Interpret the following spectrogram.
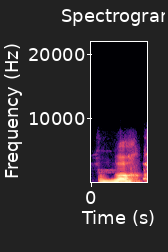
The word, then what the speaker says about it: вогко: інш да писати треба Наприклад кігті треба писати х кігті треба писати г а ми чуємо от ви мовте вогко вогко михтить кіхті михтить кіхті Так ми вимовляємо Ми чуємо х Ми вимовляємо що типа кота кіхті але ми пишемо г г а треба писати г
